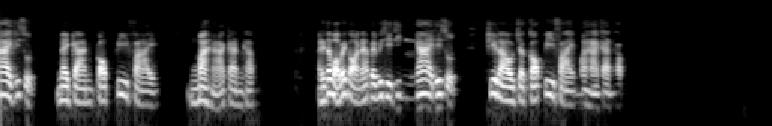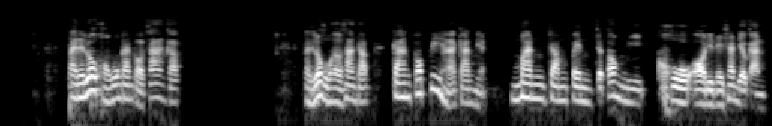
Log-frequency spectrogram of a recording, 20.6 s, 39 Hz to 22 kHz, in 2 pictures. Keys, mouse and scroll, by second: 19.3 e, 19.4 click.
